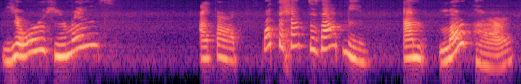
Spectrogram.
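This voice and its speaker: A woman voicing an elderly male stuffed rabbit, a chatty, excitable storybook adventurer who tells his tale with exclamations. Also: a little high, a little slow, husky, full character voice, rough recording. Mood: excited, bewildered.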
